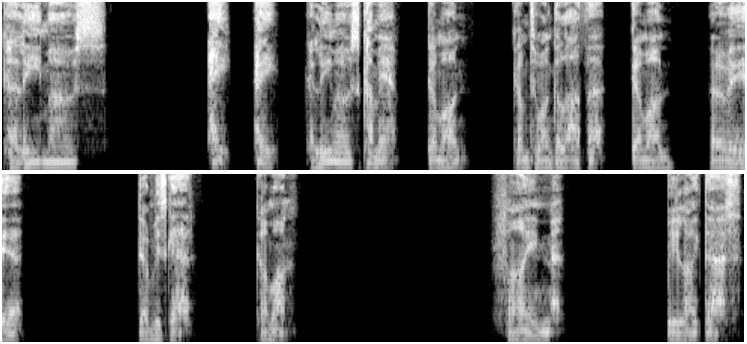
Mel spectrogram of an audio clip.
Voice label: Ambient Barks, en; Warframe; Mall Romance; Arthur

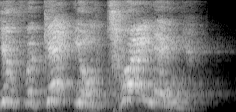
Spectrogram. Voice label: Attack, Male, en; Sinecure Banneret

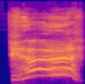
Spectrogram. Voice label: Abil Exert Adult en

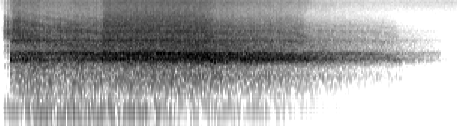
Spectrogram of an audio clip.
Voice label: Sentient Vessel Delay Pain; Warframe; Tau

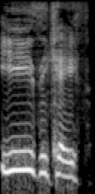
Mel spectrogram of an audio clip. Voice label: Horse Stop Adult; Duviri

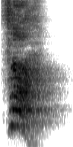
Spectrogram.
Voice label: Shoot Arrow Soldier Male; Battle; Barks; Dialog; Sinecure Soldier Male A

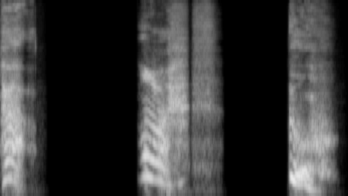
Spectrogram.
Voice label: Struggle Long Adult; New War; Operator

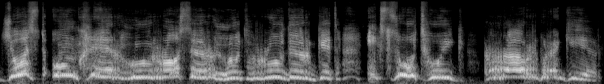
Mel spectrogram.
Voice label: Patrol, Grineer Female; Warframe; Battle Barks

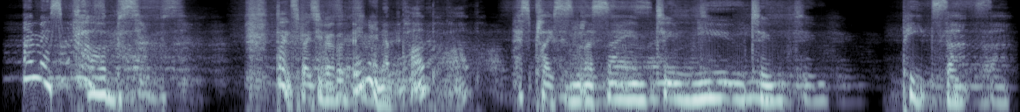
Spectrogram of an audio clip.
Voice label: Ambient Barks, en

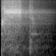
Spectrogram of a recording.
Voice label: Student Whisper; Cinematics; Warframe; TheNewWar; Zariman

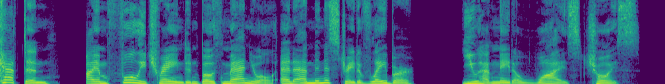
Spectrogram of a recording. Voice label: Crew Hired, female; Warframe; Railjack; Cephalon Suda

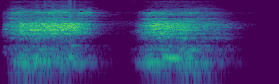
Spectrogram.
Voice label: Struggle Crewmen; Warframe; Corpus Crewmen; Crewman E; Dialog Barks Battle

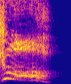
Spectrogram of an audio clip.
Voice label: Pain Ranged, Battle Barks; Tau; Tau Dax

